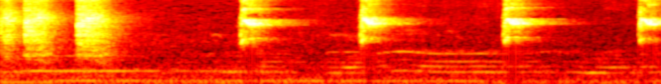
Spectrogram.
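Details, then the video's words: Long-tailed shrike (cendet) recorded as master audio for training other birds: two harsh rasping bursts, then short high sharp notes repeated roughly every half to two-thirds of a second, with quiet gaps and faint hum between. "Ocehan Suara Burung Cendet/ Pentet"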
